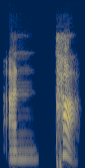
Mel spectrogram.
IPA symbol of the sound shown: 안타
